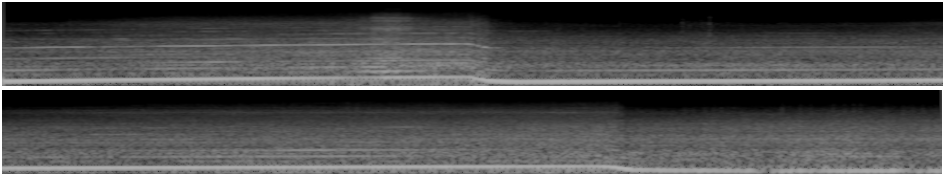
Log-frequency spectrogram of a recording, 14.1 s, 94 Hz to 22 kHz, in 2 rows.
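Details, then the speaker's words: Audi S4 B8.5 driving after shop pressed in new wheel bearings (old ones shot, ~100k miles): engine pulls cleanly through two upshifts, steady low drone, no speed-linked growl or whirr; bearing noise gone, normal. "Yep, so it definitely was the wheel bearing. Oh yeah, that sound is gone."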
